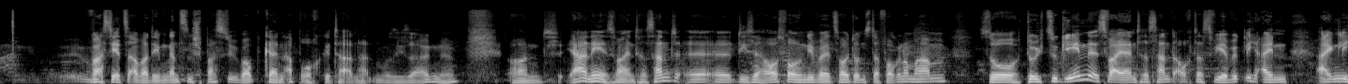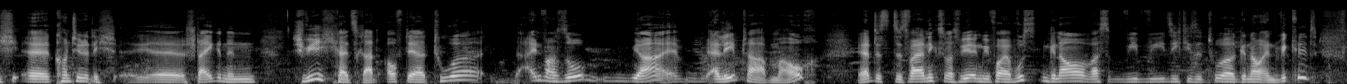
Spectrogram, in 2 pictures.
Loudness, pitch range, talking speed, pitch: -20 LUFS, 105-135 Hz, 175 wpm, 120 Hz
